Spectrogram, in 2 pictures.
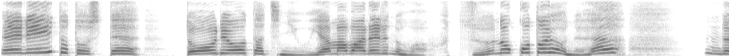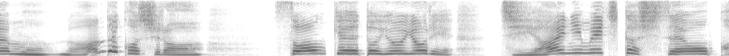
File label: DIALOGUE WEDDING JP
